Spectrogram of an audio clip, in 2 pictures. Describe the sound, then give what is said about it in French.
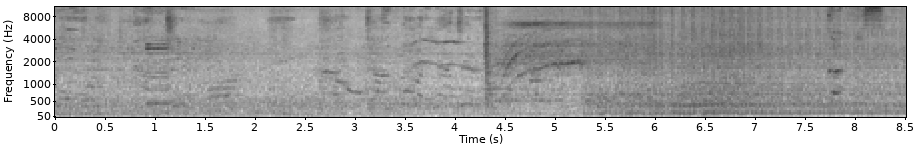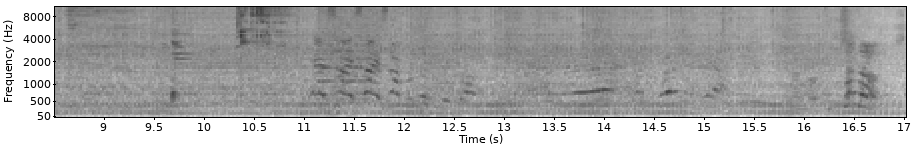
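A small 6 kVA petrol generator drones steadily throughout, a constant engine rumble beneath scattered clinks of glass and muffled voices. “6 kVA I pass my neighbor Bref, les gens I better pass my neighbor ça prend beaucoup de place sur la carte postale visuelle et surtout olfactive et sonore de l’égos.”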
